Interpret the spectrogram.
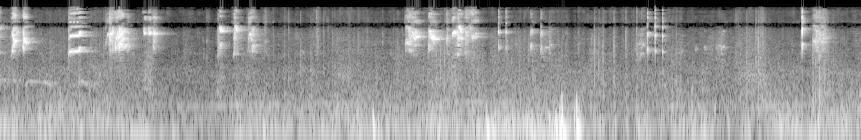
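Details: Happy African lovebirds chirp in loud, harsh, high-pitched bursts, several in quick runs with short pauses between, plus soft rustling.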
